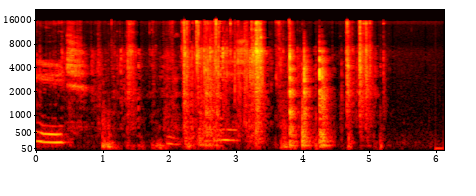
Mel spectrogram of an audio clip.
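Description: Small plastic toy pieces click and rattle as they are handled.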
